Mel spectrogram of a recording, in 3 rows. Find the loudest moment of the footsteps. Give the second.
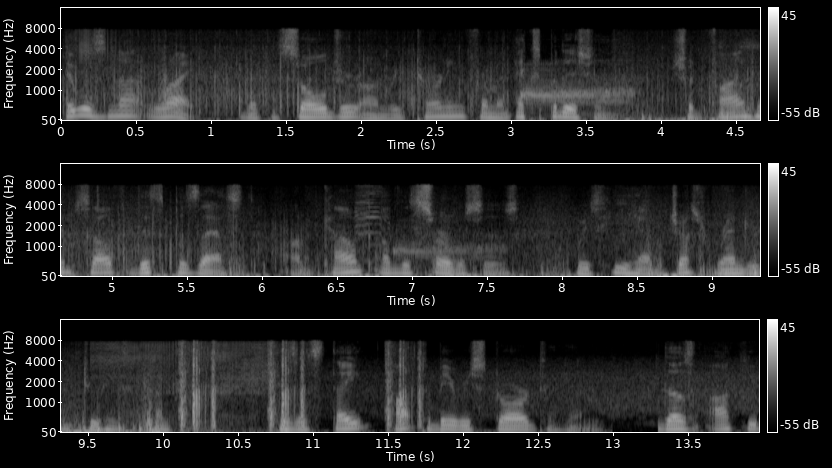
10 s.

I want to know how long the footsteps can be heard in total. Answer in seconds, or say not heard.
8 s.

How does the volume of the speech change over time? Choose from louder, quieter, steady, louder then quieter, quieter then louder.
steady.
